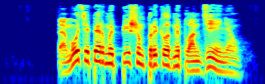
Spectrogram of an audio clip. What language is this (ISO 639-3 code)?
bel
